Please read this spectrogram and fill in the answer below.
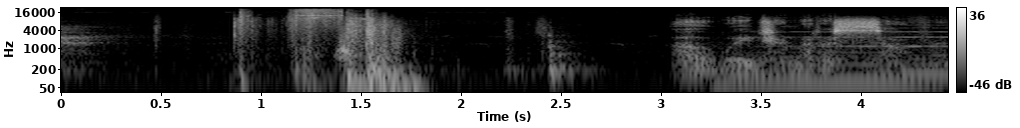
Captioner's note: thudding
